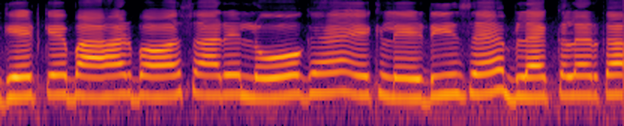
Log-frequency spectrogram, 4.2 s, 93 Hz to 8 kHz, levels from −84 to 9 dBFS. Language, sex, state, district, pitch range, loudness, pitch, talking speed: Hindi, female, Chhattisgarh, Raipur, 265-285 Hz, -14 LUFS, 275 Hz, 185 wpm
